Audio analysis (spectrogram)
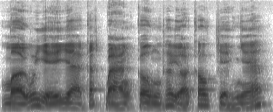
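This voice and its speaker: A man's voice: lowish voice, lively intonation, fairly quick. A man hosting and narrating a fairy tale from a script as a storyteller. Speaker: storyteller, host.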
